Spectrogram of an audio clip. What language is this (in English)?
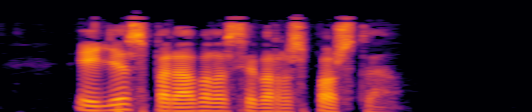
Catalan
